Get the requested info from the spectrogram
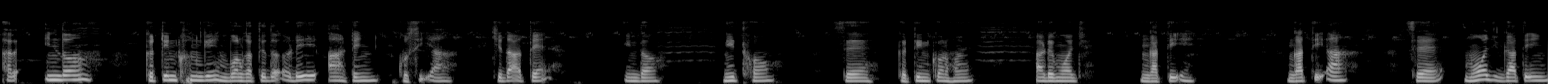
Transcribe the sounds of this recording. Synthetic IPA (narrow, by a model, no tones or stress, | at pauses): aɾ | iɲd̪ɔ | kəʈinkʰɔnɡɛbɔlɡat̪id̪ɔʔəɖiaʈiɲkusiʔa | t͡ʃid̪a̰ʔt̪ɛʔ | iɲd̪ɔ | nit̪hɔ | sɛ | kəʈinkʰɔnɦɔ̃j | əɖimɔd͡ʒ | ɡat̪iʔiɲ | ɡat̪iʔa | sɛ | mɔd͡ʒɡat̪iʔiɲ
